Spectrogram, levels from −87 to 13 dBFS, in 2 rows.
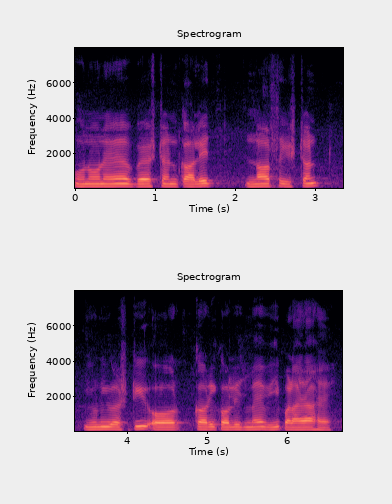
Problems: background sounds at intervals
